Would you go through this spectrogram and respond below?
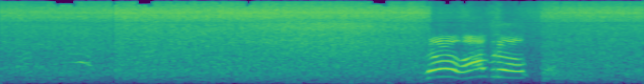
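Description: Water pours over the Kodiveri dam in Erode, a steady broad rush like a waterfall filling the whole clip, with a voice briefly calling out near the end.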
